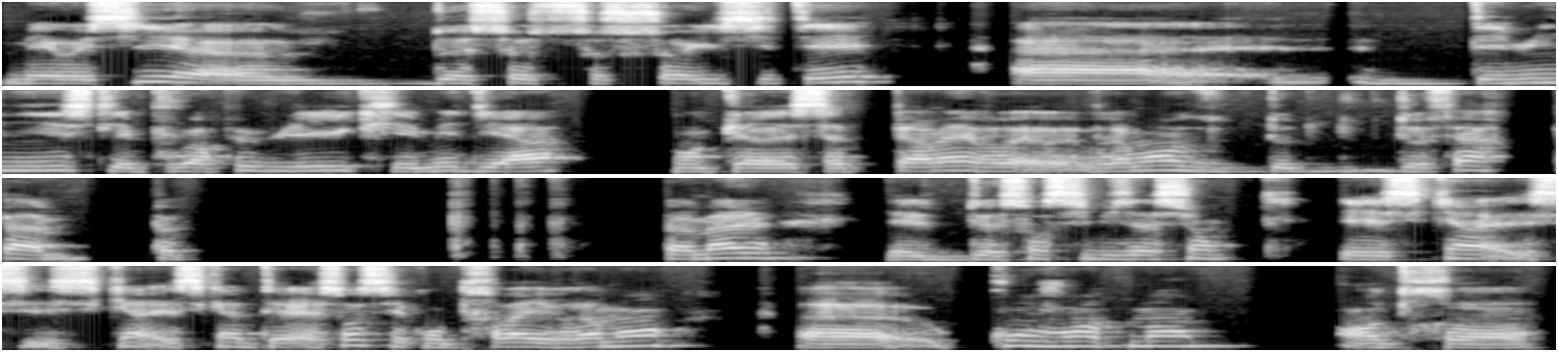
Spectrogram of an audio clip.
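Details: Stuttering in an adult man who stutters, speaking French.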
